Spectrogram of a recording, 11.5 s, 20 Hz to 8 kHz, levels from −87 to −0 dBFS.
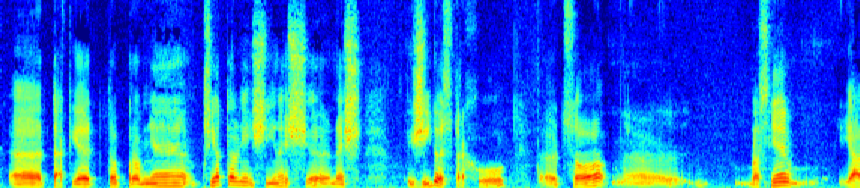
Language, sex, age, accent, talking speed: Czech, male, 60-79, native, 75 wpm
